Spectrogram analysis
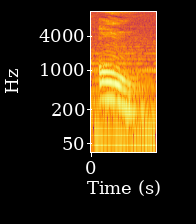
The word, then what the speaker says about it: Om: Om is pronounced as Om. When we chant Om, chant U part double than A and M.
